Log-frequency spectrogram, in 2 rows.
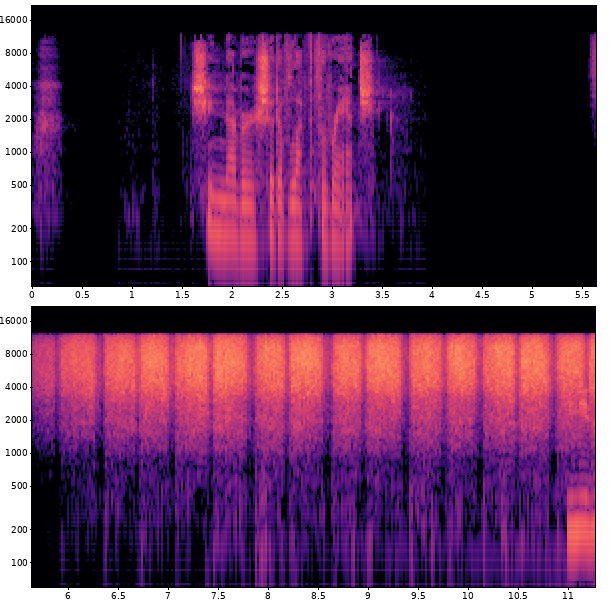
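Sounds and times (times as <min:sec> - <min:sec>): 
speech: 0:01.6 - 0:03.5, 0:11.0 - 0:11.2
brush scrubbing soapy concrete to loosen grime: 0:05.6 - 0:11.2.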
